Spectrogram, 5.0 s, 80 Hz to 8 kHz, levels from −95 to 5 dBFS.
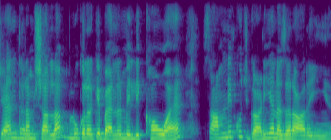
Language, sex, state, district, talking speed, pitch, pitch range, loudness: Hindi, female, Uttar Pradesh, Gorakhpur, 205 wpm, 225 Hz, 215-240 Hz, -18 LUFS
